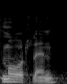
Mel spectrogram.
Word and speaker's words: Magdalen: yeah madeline yeah it's mordling so even though it looks like mary magdalene it's pronounced nothing like that it's just mortality yeah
